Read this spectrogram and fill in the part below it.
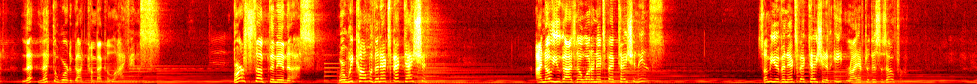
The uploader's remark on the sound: Recorded live during our Sunday morning service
